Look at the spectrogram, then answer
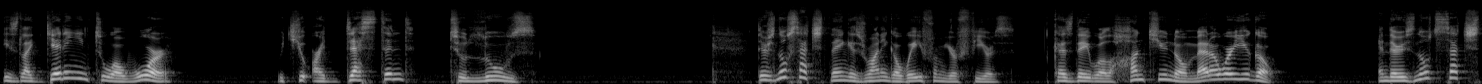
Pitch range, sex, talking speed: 125-195 Hz, female, 150 wpm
